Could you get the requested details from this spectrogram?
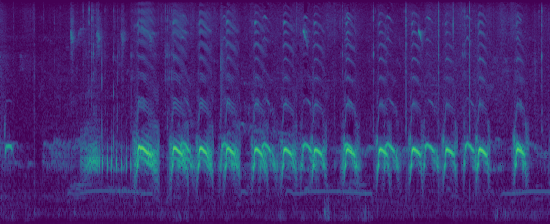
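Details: Local zebra dove with a big voice in emotional, rival-calling song: after a soft start, loud ringing coos repeat in regular paired pulses about one and a half times per second, over low background murmur.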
